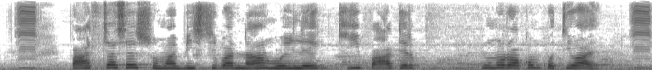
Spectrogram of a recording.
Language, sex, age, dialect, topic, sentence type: Bengali, female, 18-24, Rajbangshi, agriculture, question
